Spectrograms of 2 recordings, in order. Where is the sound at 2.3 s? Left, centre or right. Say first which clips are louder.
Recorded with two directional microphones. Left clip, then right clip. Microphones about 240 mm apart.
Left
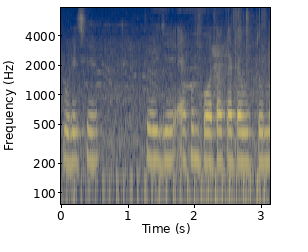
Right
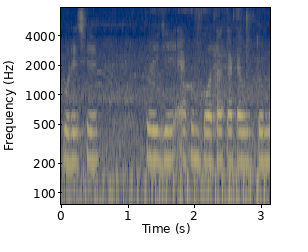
Left 6 dB; centre.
